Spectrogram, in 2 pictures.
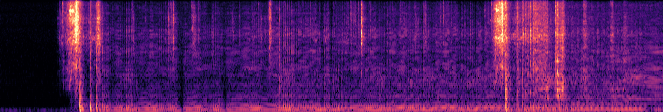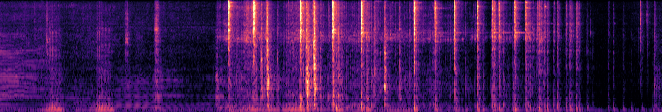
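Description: Spinning tops whir and scrape against a plastic arena.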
